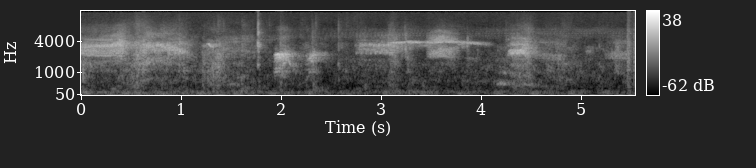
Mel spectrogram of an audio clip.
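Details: Red-billed blue magpie (Urocissa erythroryncha) in Sattal, Uttarakhand, India: harsh, rasping chatters and short squeaky notes, broken by a drawn-out high whistle, in an irregular, loose sequence.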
